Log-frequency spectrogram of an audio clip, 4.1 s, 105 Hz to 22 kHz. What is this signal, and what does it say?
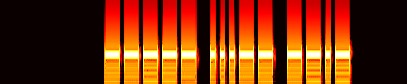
Morse code, heard as a keyed tone, about 28 wpm, 700 Hz. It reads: 03Q
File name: Speed-Racing - Three Letter-Number Combinations - 25wpm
